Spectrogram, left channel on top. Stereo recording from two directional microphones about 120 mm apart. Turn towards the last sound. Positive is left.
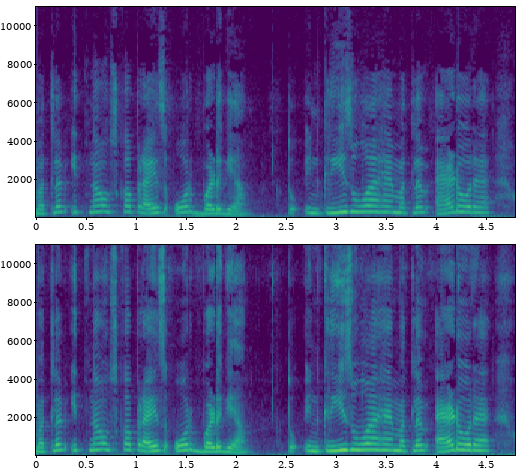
turn(degrees=-35)  # may be behind; listen again after turning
